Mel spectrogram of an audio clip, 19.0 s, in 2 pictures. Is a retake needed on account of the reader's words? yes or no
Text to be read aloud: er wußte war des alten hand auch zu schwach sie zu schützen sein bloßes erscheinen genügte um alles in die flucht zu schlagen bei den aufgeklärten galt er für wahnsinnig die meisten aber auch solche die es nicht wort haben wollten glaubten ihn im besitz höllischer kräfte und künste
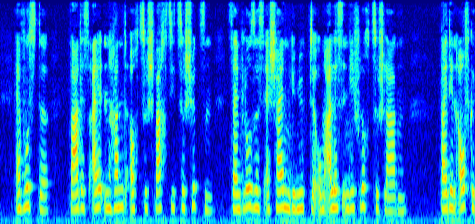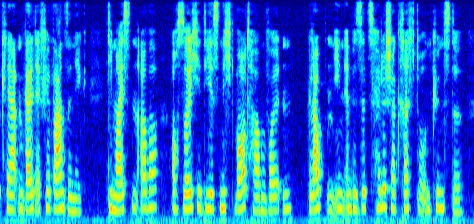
no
